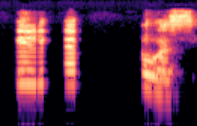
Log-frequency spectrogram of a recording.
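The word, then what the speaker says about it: iliopsoas: It looks like it's LLIOPSOAS. LLOPISAS. No, SOAS. Iliosoas. It's iliosoas.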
